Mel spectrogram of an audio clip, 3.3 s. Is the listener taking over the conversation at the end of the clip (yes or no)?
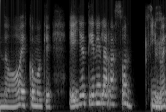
no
